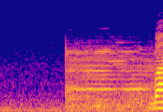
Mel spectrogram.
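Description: A gap between two pieces of a Carnatic concert recording: faint background hiss, then about a second in a steady, evenly pitched drone with many overtones starts abruptly, opening the next piece.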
